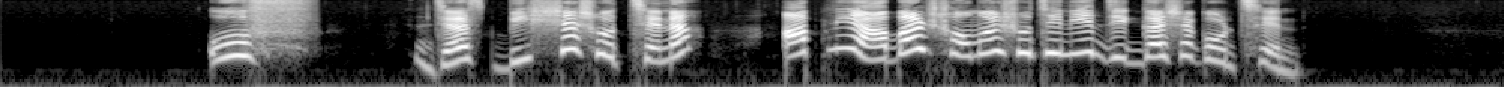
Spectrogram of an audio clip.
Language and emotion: Bengali, disgusted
